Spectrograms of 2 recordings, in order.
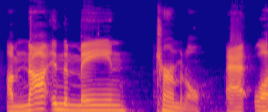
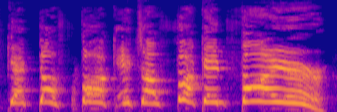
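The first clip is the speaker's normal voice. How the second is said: high, slow, furious shout; screaming fire marshal; slower than usual. Retold or imitated. Fire marshal with no bullhorn screaming at everyone to leave. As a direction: bellow it at the whole hall. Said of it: "screaming at the top of his lungs".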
